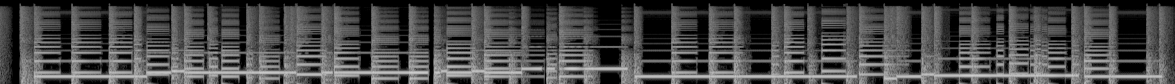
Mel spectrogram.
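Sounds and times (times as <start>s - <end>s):
dance song rehearsal: 0.4s - 11.6s.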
